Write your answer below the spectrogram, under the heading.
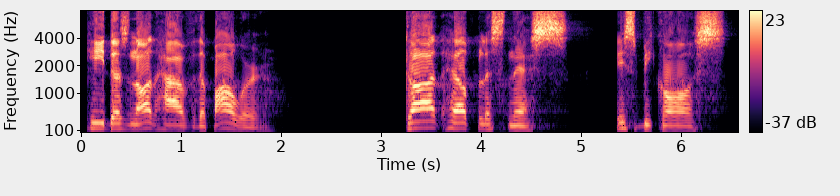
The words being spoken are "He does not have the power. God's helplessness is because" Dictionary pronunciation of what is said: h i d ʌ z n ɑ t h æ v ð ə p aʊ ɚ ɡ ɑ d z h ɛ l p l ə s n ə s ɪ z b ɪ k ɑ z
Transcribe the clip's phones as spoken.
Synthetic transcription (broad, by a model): h i d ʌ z n ɑ t h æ v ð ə p aʊ ɚ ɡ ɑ d h ɛ l p l ə s n ə s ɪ s b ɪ k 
